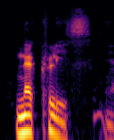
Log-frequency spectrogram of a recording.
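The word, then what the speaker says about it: Necklace: 앞에 들으신 음악은 라나델 레이, 피처링 존 바티스트, 캔디 넥클리스. 예. 이게 넥하고 레이스가 따로 있을 때는 이렇게 발음되는데 합쳐져서 목걸이가 되면 넥클리스 이렇게 발음이 되는군요.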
